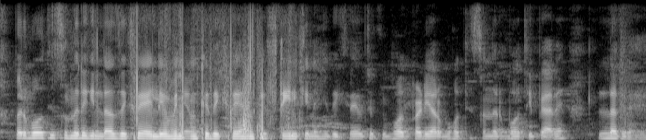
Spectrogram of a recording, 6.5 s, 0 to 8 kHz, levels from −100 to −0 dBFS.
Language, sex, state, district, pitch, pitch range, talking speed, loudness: Hindi, male, Karnataka, Raichur, 125 Hz, 120-130 Hz, 285 wpm, -20 LUFS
